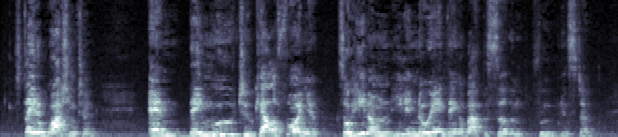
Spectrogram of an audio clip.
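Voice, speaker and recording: A woman with an American accent talks at a moderate pace with ordinary pitch variation, amid noticeable background noise and audible room echo. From Mississippi, US South. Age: 70s. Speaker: cooking channel host. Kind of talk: cooking tutorial with personal stories. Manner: casual, repetitive with frequent restarts.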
